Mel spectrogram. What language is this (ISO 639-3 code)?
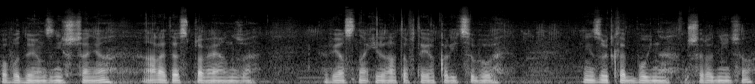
pol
